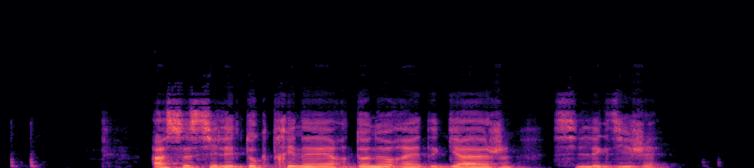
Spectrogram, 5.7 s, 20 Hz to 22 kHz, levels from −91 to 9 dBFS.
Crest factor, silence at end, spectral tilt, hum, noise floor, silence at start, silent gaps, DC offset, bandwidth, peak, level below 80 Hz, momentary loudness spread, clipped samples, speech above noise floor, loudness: 20 dB; 0.7 s; -5.5 dB/octave; none; -69 dBFS; 0.2 s; none; under 0.1%; 9.4 kHz; -2 dBFS; -58 dBFS; 11 LU; under 0.1%; 49 dB; -20 LUFS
